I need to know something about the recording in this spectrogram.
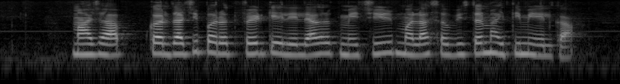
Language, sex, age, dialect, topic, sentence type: Marathi, female, 18-24, Standard Marathi, banking, question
